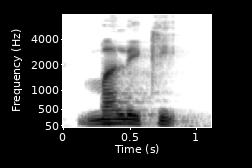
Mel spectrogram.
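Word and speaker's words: مَلِكِ: apa bunyinya malikinas malikinas cara membacanya cuma satu saja Maliki pendek tidak malikinas berbeda dengan Surah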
